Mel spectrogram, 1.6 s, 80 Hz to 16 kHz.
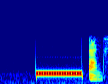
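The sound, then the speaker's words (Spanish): A single steady telephone ringing tone on an outgoing call, the third ring, a clear, even beep lasting under a second, followed right away by a recorded voicemail message starting to speak. “3 tonos.”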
